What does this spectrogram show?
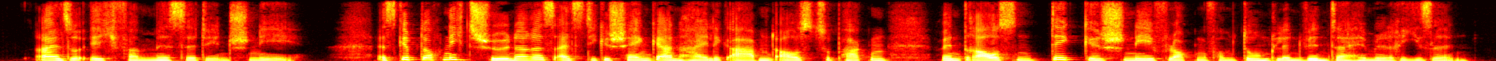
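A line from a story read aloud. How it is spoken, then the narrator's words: Sad. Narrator (German): meinte traurig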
